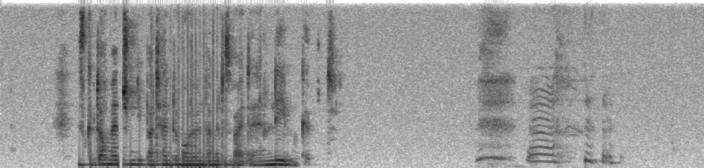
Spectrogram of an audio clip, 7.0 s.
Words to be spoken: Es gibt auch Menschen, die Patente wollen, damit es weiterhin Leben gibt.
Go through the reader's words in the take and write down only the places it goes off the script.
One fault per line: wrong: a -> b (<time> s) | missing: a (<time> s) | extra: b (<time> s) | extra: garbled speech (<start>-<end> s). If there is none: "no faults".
no faults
